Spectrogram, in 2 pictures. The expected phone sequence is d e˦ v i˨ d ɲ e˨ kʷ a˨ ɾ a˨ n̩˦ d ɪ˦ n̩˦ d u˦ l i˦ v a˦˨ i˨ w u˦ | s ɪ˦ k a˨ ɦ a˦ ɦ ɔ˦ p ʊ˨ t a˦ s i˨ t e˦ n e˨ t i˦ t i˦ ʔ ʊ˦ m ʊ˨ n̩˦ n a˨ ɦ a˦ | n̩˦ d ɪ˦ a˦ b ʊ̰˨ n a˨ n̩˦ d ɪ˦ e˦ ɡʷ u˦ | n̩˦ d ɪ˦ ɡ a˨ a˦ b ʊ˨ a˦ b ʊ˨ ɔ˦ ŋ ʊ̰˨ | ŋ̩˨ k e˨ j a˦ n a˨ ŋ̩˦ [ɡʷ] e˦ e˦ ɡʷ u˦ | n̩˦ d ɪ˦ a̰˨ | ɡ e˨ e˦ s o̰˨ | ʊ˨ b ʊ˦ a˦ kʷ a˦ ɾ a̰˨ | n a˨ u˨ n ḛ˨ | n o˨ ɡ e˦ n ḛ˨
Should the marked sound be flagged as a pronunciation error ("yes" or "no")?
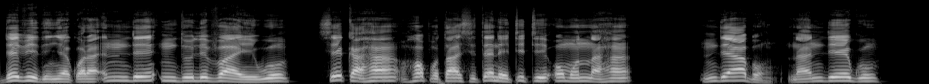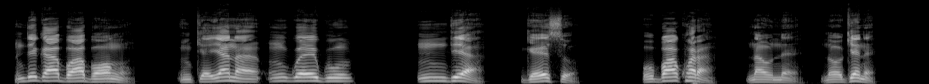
no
